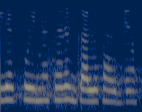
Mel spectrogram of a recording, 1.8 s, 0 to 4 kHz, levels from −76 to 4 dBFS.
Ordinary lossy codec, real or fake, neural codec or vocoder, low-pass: none; real; none; 3.6 kHz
